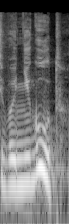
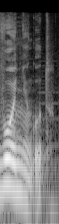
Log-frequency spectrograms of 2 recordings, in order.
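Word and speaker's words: Воннегут: И по его версии, например, по-русски правильно говорить «ванигут», а не «вонигут», потому что это фамилия немецкого происхождения. Но поскольку я всегда изучала Вонигута как американского писателя и читала его в основном на английском, то и ударение в его фамилии я ставлю на первый слог.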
